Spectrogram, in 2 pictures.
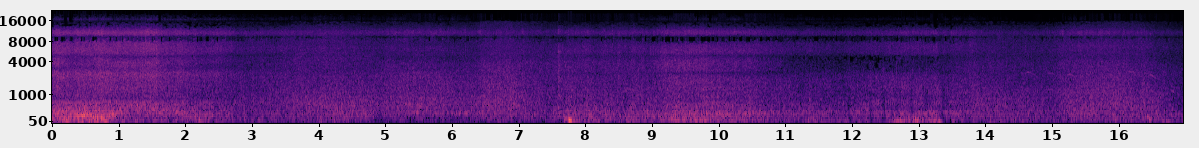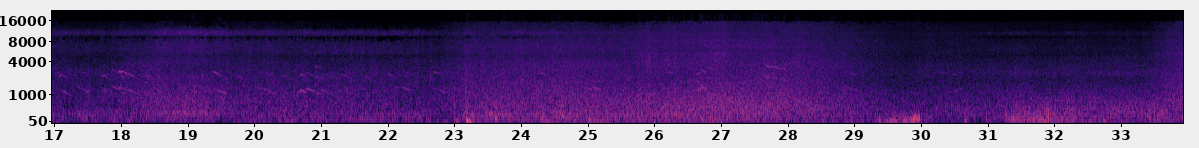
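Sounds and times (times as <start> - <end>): ocean surf washing ashore: 0.0 - 14.5
wind blowing across microphone: 29.4 - 30.2.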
